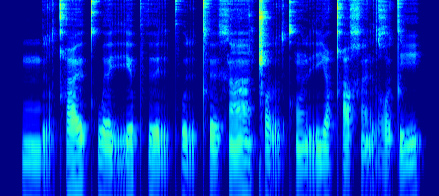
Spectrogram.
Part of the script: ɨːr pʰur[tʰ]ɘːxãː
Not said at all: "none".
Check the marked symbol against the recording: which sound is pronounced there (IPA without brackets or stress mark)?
tʰ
